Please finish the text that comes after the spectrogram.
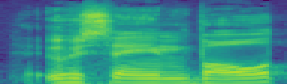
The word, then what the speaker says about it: Usain Bolt: That means hopefully Usain Bolt. Did I say that right? Did I pronounce it?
